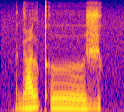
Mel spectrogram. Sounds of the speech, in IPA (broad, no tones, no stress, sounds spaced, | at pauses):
ɡ ɑ l kʼ ʊː ʒ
